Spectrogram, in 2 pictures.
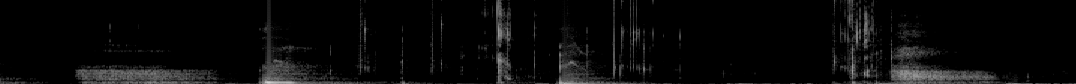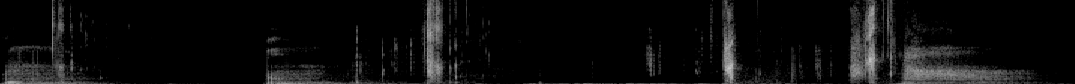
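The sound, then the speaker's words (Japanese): Ear-nibbling and sucking ASMR: soft, wet mouth sounds, gentle nibbles and sucking smacks, come in a few separate bursts, broken by breathy sighs and quiet pauses. “耳たぶも甘噛みしたり、チュパチュパ吸いますわね。”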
